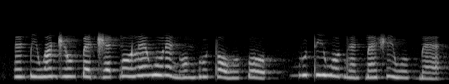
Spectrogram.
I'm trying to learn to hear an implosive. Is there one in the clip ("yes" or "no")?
no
